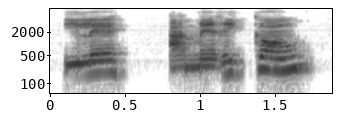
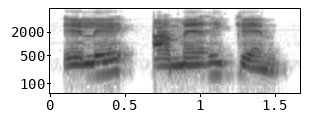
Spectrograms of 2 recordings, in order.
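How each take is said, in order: First: "américain" ending in a nasal vowel, no n heard; slow, end "américain" on a nasal vowel; nasal masculine ending. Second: "américaine" ends with a clear n, "ah-may-ree-KEN"; pronounced n ending. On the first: Teacher modelling the nasal masculine ending. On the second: Teacher contrasting the feminine with a clear n. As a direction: sound the n at the end of "américaine". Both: Shown as a demonstration. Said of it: "ojo con la pronunciación".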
